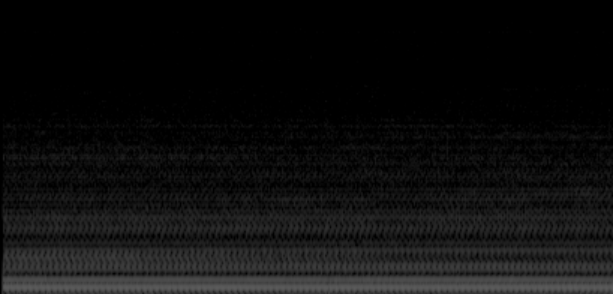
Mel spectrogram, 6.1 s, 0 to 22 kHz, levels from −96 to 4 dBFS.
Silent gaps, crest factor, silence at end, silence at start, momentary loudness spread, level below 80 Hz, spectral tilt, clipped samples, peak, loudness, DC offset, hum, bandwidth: none; 10 dB; 0 s; 0 s; 0 LU; -76 dBFS; -6 dB/octave; under 0.1%; -52 dBFS; -64 LUFS; under 0.1%; 50 Hz at -65 dBFS; 16.5 kHz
